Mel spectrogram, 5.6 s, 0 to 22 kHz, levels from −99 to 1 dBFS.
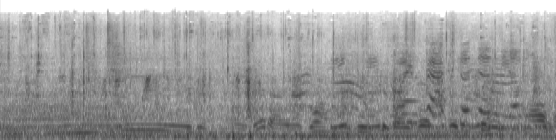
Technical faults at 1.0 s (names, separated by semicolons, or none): none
